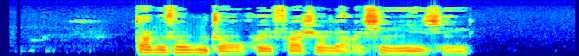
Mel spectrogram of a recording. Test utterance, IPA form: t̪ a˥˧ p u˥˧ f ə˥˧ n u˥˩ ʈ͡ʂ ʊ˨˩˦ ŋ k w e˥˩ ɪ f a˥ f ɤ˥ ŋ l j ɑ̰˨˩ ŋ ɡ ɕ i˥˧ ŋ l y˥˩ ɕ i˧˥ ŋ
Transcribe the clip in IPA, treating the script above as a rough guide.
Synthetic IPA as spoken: t̪ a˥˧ p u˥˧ f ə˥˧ n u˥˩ ʈ͡ʂ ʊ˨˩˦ ŋ x w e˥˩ ɪ f a˥ ʂ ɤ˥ ŋ l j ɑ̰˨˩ ŋ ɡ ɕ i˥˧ ŋ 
